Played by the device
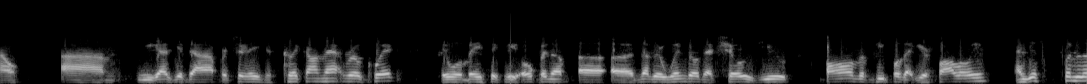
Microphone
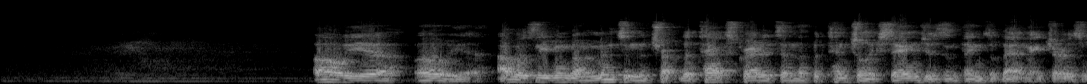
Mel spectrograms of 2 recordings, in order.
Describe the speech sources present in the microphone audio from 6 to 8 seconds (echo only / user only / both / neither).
user only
